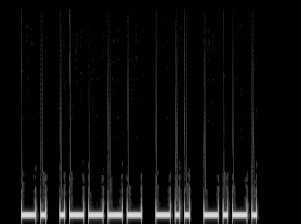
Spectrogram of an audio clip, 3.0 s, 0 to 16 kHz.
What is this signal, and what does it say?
Morse code, heard as a keyed tone, about 25 wpm, 700 Hz. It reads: N1DC
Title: Easy Call Signs - 25wpm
